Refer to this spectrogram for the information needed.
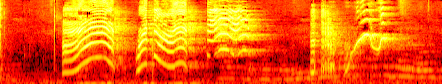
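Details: Pet ringneck parrot speaking indoors, producing loud, clear, wavering word-like syllables that swoop up and down in pitch, three main bursts, with a person's low voice heard between them.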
